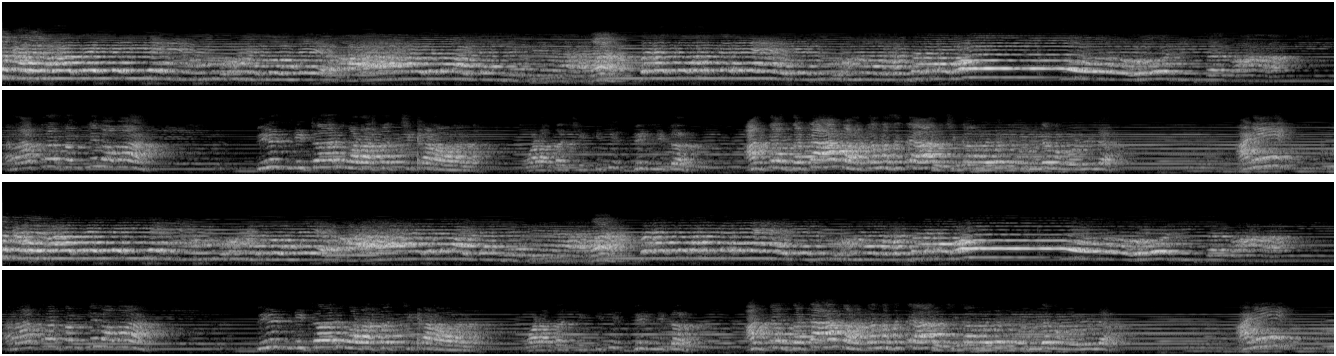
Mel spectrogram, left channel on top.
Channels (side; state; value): both; normal; correlation 0.21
